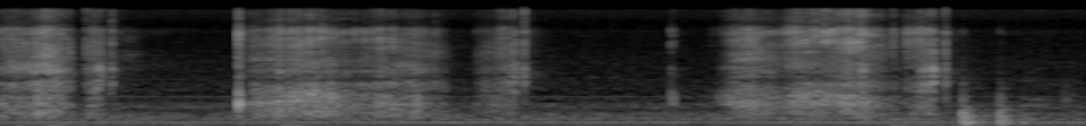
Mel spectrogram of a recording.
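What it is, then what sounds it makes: Plastic external hard drive casing scratched. A small rectangular black plastic external hard drive with a printed label and a solid-feeling casing is held in one hand while the fingertips and short nails of the other hand scratch and rub across it. Soft, bright scratchy rubbing comes in bursts, broken by a few sharp little clicks, over a faint steady low hum.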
